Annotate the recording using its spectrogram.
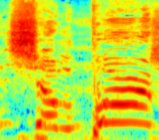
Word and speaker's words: Shumpert: Iman Shumpert, bro! Shumpert! – Tu prononces pas le T à la fin? – Non, Iman Shumpert! – Ok, Iman Shumpert. Ok, c'est beau, je le prononce plus.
